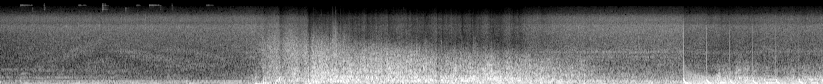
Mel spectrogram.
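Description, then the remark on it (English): Thunder rumbles from nearby developing thunderstorms on a Monday afternoon, with a very dark sky ahead and blue sky to the sides, a low steady roll that swells into a loud, broad crackling rumble about five seconds in and keeps booming before easing slightly near the end. “As I said, like new thunderstorms getting born here.”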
